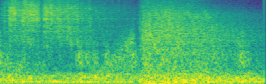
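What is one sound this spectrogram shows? A bright electric sparking crackles.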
